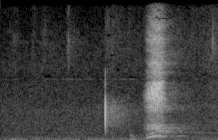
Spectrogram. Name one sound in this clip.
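Pool balls clack together.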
